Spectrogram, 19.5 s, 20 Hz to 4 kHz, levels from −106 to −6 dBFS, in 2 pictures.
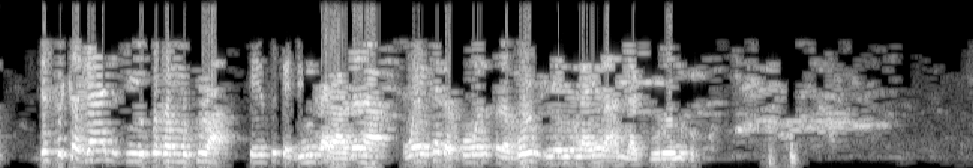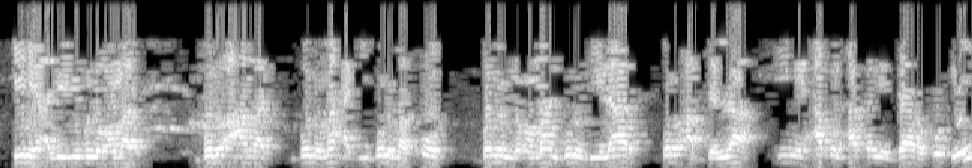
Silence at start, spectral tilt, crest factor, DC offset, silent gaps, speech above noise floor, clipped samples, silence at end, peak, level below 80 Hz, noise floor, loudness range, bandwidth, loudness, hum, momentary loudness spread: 0.4 s; -9.5 dB/octave; 8 dB; under 0.1%; none; 48 dB; 1%; 0 s; 0 dBFS; -44 dBFS; -56 dBFS; 5 LU; 4 kHz; -9 LUFS; none; 16 LU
